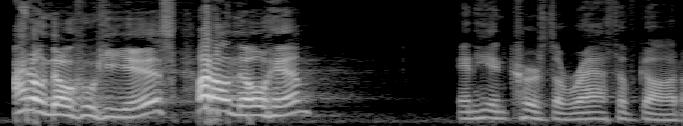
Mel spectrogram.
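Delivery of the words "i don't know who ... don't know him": loud, high shouted disowning; vehement denial. Acted. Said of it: "the most violent thing he can do".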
